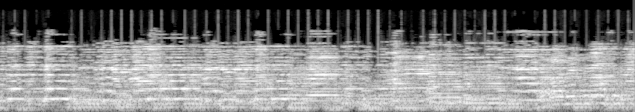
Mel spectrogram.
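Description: Chamamé played live on accordion and bandoneón over an electric bass, an instrumental passage with no singing. The reeds carry held and moving melody lines over a steady bass pulse.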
